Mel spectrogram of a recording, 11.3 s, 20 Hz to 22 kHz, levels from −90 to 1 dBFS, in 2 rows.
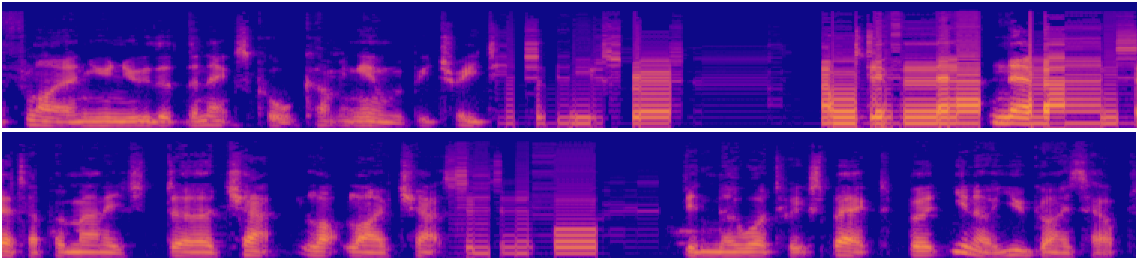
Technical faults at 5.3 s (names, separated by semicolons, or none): robotic sound from repeated short buffers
